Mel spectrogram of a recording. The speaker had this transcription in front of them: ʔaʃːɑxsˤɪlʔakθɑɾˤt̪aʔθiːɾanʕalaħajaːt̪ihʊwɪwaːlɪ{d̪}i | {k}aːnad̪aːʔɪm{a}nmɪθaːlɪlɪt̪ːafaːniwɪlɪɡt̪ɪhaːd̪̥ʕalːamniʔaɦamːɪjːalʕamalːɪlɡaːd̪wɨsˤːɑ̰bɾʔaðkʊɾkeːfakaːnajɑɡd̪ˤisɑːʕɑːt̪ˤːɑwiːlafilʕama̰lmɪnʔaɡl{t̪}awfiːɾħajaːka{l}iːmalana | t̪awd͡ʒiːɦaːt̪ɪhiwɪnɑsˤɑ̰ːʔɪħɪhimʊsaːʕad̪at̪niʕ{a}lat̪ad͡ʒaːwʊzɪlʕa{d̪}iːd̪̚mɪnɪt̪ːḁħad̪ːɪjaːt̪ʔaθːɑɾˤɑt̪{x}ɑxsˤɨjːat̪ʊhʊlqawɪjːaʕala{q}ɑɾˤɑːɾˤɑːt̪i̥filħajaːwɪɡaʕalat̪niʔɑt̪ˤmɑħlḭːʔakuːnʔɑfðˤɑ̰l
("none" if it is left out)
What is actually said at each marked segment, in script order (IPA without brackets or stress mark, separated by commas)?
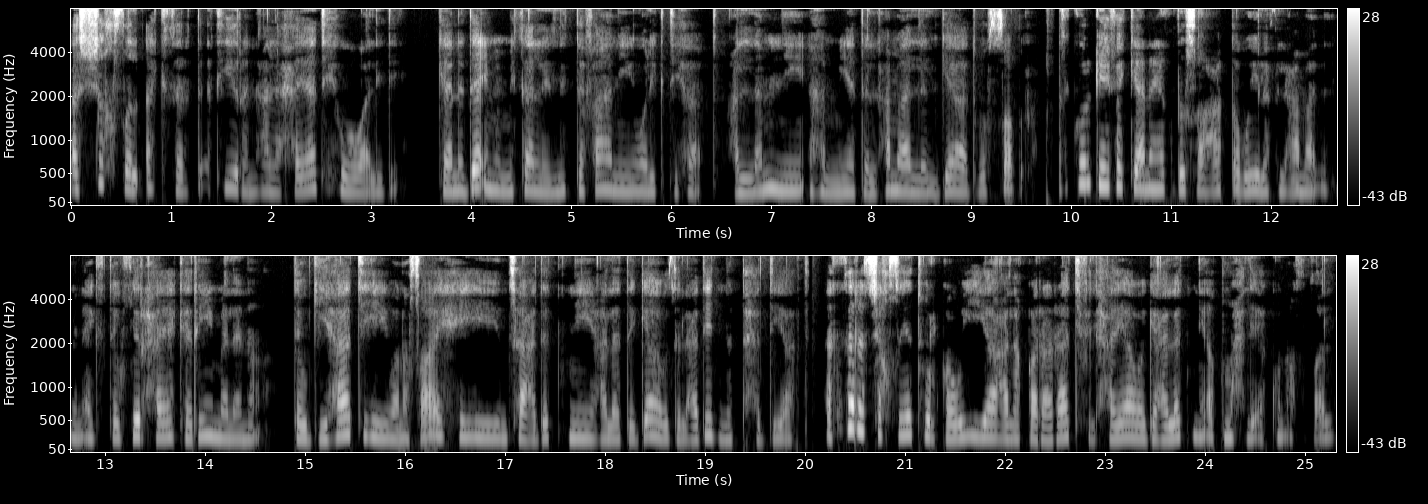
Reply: d̪, k, a, t̪, ɾ, a, d̪, ʃ, q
